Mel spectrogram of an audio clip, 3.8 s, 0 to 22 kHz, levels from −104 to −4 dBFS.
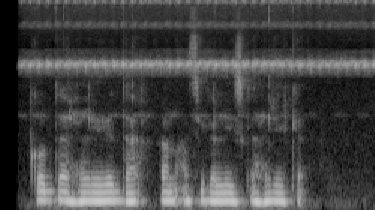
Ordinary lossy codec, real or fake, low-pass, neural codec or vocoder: none; real; none; none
